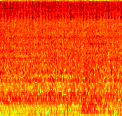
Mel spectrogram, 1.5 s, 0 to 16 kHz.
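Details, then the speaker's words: 2007 Volkswagen Fox 1.6 8V EA111, over 160,000 km, after head repair with new head bolts (had noise, overheating, misfire): even, smooth idle with no knocking, vibration or stumble; normal idle. "Nosso Fox 1.6 litros EA111 finalizado, motor sereninho, sem vibração, sem barulho, em funcionamento, cofre do motor higienizado, tudo limpinho, como tem que ser, né?"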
